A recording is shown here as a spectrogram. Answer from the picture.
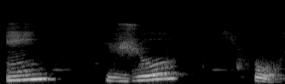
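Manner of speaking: "em jo-, o" with a clear pause between each syllable; slow syllable-by-syllable "em... jo... o"; syllables separated. Shown as a demonstration. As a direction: break "em jo-, o" apart, each "o" in its own syllable. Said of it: "Eu já separei assim".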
